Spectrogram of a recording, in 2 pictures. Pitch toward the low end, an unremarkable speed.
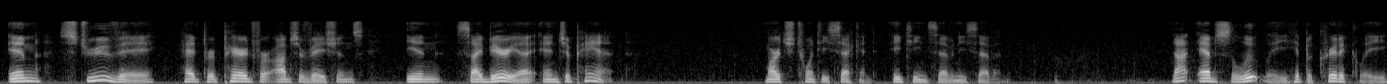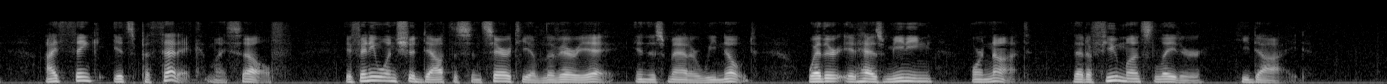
No: low, 115 Hz; slow, 100 wpm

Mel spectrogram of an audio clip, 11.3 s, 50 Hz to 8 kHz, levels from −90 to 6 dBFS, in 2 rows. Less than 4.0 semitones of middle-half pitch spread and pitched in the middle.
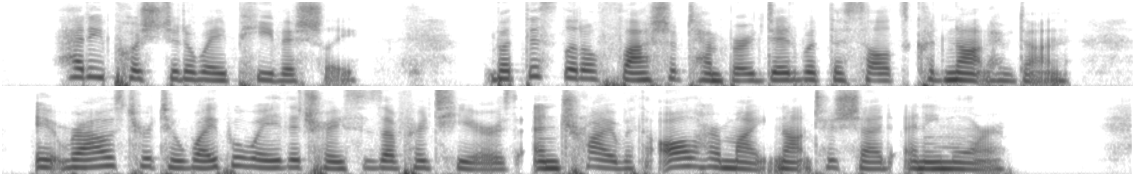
No: average, 2.9 semitones; high, 210 Hz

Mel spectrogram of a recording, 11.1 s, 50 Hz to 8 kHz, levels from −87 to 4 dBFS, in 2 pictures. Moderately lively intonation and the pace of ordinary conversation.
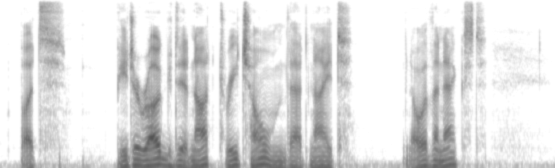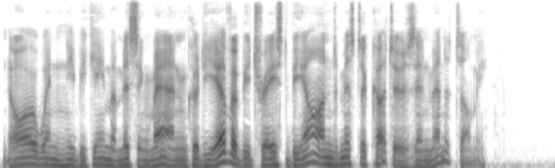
Yes: average, 3.3 semitones; average, 155 wpm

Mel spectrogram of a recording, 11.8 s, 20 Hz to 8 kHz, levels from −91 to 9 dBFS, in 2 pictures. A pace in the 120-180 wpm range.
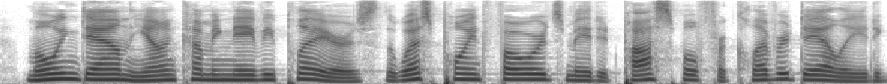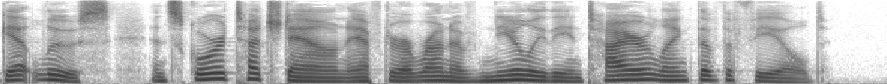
Yes: average, 170 wpm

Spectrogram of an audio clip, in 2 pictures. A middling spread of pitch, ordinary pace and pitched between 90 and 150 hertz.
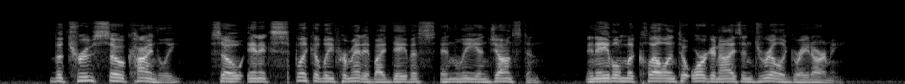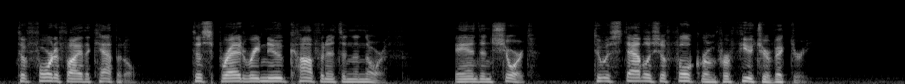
Yes: average, 3.3 semitones; average, 145 wpm; low, 135 Hz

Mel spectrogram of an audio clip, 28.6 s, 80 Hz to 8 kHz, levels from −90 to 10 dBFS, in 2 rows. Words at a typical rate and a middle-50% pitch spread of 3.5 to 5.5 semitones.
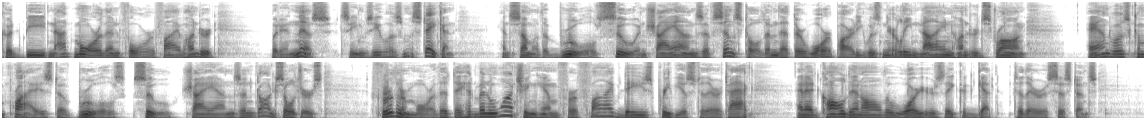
Yes: average, 160 wpm; average, 4.8 semitones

